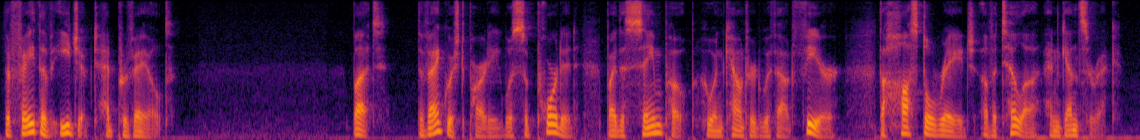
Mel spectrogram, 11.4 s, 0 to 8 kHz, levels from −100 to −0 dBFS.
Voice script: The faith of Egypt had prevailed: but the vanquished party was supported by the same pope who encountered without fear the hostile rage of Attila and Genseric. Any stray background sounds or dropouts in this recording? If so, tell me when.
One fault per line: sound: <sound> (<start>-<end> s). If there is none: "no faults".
no faults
